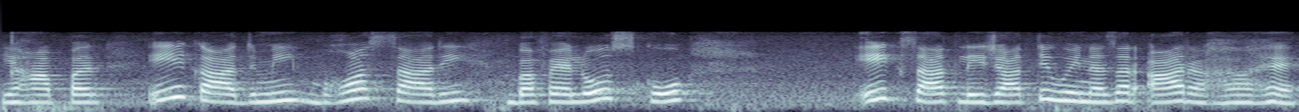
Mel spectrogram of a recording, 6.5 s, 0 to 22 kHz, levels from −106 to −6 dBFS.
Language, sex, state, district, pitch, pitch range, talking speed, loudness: Hindi, female, Jharkhand, Sahebganj, 265 Hz, 255-300 Hz, 155 wpm, -16 LUFS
